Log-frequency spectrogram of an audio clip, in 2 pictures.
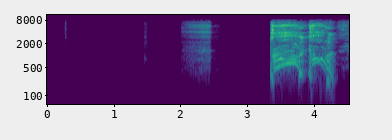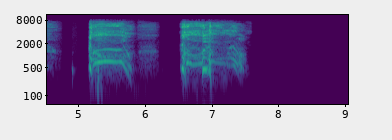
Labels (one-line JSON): {"expert_labels": [{"quality": "ok", "cough_type": "dry", "dyspnea": true, "wheezing": true, "stridor": false, "choking": false, "congestion": false, "nothing": false, "diagnosis": "COVID-19", "severity": "severe"}], "age": 42, "gender": "male", "respiratory_condition": false, "fever_muscle_pain": false, "status": "healthy"}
